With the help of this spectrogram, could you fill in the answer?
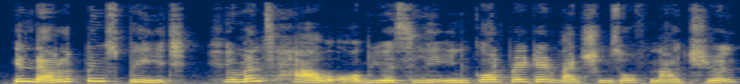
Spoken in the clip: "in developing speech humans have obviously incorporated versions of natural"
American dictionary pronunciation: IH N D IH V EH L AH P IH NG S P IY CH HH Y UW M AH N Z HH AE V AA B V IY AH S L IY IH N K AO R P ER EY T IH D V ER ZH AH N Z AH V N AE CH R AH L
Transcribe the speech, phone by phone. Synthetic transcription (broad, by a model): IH N D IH V L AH P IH NG S P IY CH HH Y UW M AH N S HH AE V AA B V IY AH S L IY IH N K AO R P ER EY T IH D V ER SH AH N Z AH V N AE CH R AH L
